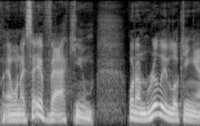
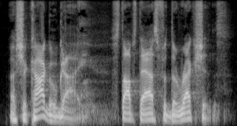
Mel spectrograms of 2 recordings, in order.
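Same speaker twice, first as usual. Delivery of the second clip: put-on New York accent. Recounting a stabbing news story to others, the speaker uses a New York accent. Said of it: "I don't know why I said that with a New York accent".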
